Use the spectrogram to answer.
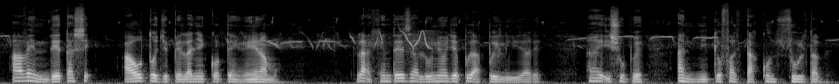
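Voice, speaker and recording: A man's voice: mid-range voice, normal speed, slight background noise, natural voice. Man as earnest Paraguayan health promoter, persuasive and lecturing, radio drama, faint birds outside. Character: earnest adult man urging health checkups. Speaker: Rafael, a community health promoter. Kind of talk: educational radio drama acting.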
